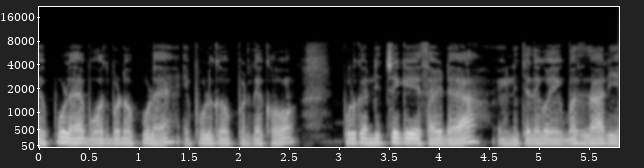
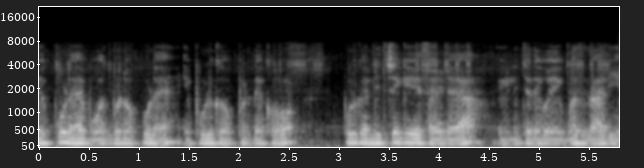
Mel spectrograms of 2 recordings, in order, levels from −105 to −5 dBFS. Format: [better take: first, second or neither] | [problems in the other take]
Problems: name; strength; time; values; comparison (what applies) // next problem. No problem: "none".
first | noise reduction (neural separator model SepFormer DNS4)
